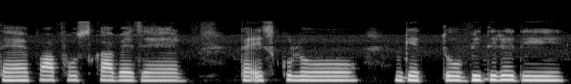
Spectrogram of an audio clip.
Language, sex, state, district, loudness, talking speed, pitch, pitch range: Chakma, female, Tripura, Unakoti, -15 LUFS, 85 wpm, 190 Hz, 185-195 Hz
